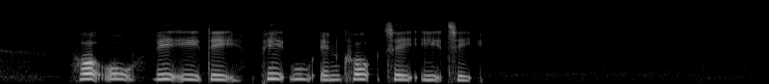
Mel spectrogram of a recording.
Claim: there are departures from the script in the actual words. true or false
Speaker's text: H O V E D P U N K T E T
false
